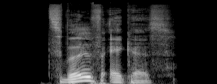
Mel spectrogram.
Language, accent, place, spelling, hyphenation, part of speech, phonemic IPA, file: German, Germany, Berlin, Zwölfeckes, Zwölf‧eckes, noun, /ˈt͡svœlfˌ.ɛkəs/, De-Zwölfeckes.ogg
- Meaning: genitive singular of Zwölfeck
